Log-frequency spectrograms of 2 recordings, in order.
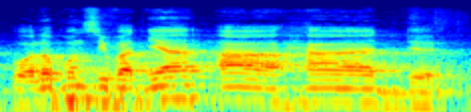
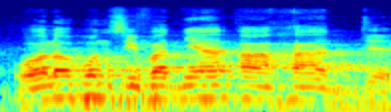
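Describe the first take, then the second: The two takes are said the same way.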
